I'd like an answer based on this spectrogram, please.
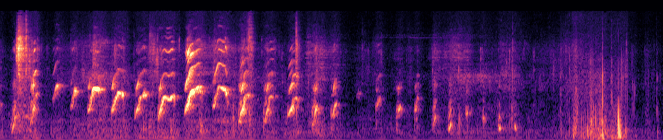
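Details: Labrador Retriever puppies during morning cuddles: a rapid run of high, yelping whimpers about two per second for four seconds, easing into softer, sparser whines, with a rustle near the end.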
